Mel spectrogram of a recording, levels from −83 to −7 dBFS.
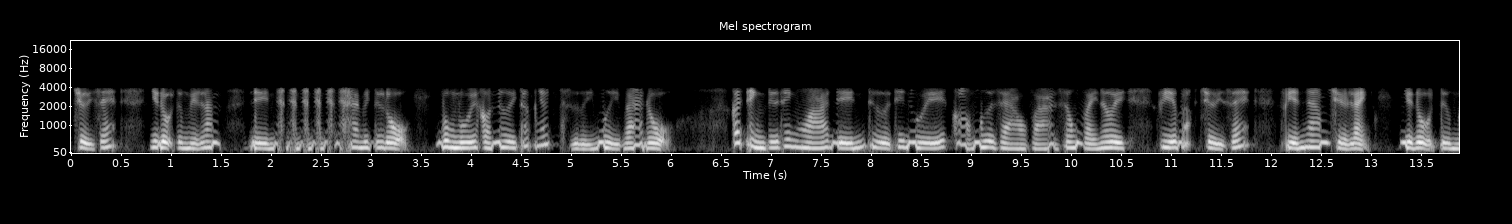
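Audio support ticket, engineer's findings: Codec 2 vocoder artefacts on the speech throughout. Robotic, buzzy voicing, consistent with Codec 2 and fitting its 3.2 kbit/s mode. The decoder rebuilds the voice from sine-wave harmonics driven by pitch, voicing and envelope, so the original waveform is lost. On the spectrogram, clean comb-like harmonics with no energy above 3.8 kHz. On the waveform, over-regular periodic cycles. Damage heavy.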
